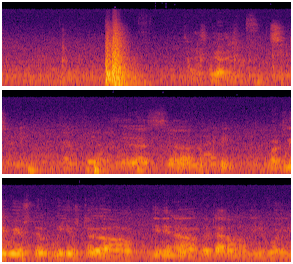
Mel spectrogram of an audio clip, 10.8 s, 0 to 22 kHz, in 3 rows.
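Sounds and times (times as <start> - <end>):
door being shut: 1.3 - 1.9
speech: 2.6 - 10.8.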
